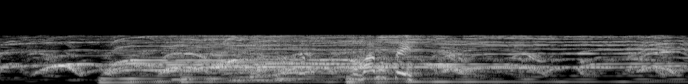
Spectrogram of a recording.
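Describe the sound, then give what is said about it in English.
An audience shouting together in worship, many voices yelling and whooping at once in a loud, sustained roar that carries for the whole stretch with no pause. “One of our divine emulations is shouting.”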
